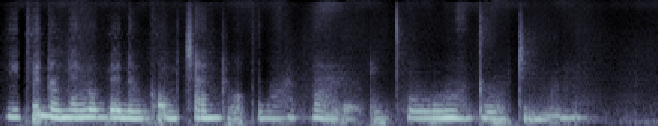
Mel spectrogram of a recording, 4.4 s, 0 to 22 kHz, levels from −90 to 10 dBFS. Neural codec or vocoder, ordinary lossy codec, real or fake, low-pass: codec, 44.1 kHz, 0.9 kbps, DAC; none; fake; none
